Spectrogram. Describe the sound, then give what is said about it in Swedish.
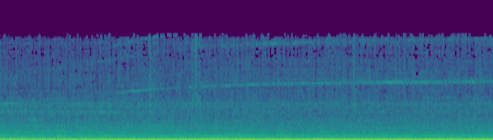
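A low, steady rumble of an engine and road noise fills the cabin while riding in a vehicle heading to Slussen, a constant drone with no clear breaks or voices. “vandra med Henrik där jag sitter helt still och befinner mig i ett fordon framåt”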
